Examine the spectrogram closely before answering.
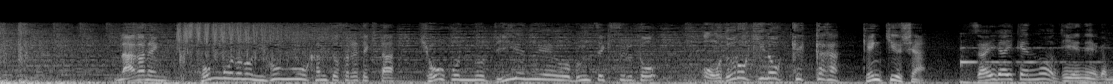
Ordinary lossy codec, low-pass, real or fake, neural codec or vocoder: none; 7.2 kHz; real; none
